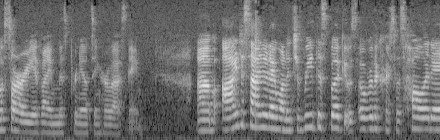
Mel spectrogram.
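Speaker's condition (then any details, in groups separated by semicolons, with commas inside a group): No condition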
